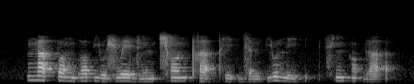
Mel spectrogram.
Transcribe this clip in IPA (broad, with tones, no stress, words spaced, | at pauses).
ŋa˦ʔpɔ˧mɡɔ˧pju˨˩ ɕwe˥˧d͡zĩ˧n t͡ɕʰɔ̃˧npʰa˨ʔt̪ʰi˨ʔ d͡zə˨˩ŋpju˥˧ n̪i˨ʔ | t͡sʰĩ˧kɔ̃˨p̚ɡa˨ʔ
